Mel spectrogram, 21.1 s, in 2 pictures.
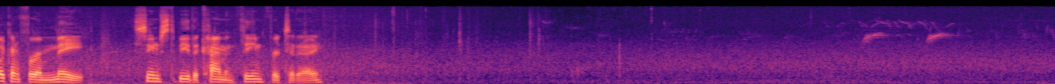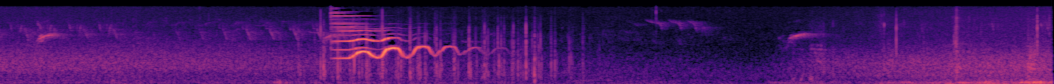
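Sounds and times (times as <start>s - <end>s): faint outdoor background: 0.0s - 21.0s
songbirds calling: 5.4s - 15.9s, 16.5s - 19.0s
quick run of clicks: 13.5s - 16.6s.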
